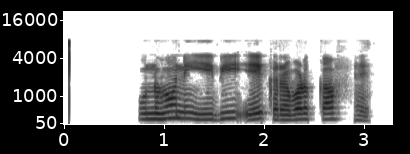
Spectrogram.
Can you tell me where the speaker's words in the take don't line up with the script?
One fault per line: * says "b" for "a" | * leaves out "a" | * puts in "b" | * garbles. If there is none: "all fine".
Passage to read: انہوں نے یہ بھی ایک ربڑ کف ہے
all fine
